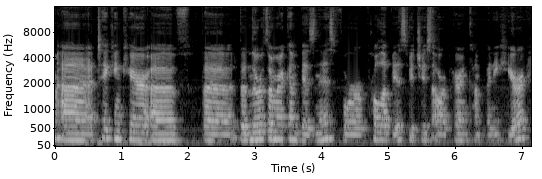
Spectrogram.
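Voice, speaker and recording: A woman in her forties from South Korea with a Korean accent, talking earnestly as a guest in a conference fireside chat and pausing on fillers. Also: mid-range voice, pushed and bright, roomy sound. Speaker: CEO guest.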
